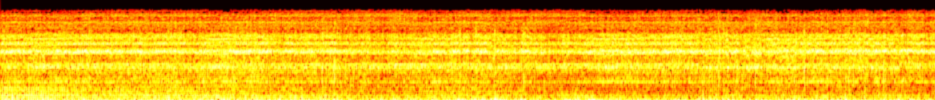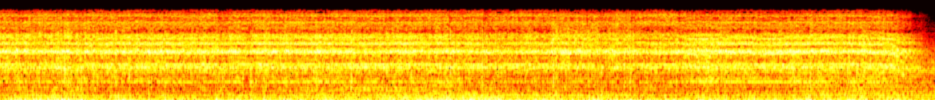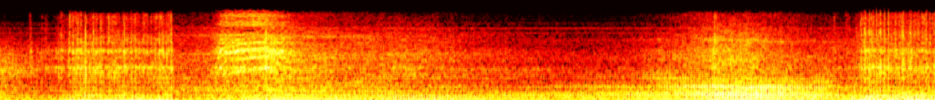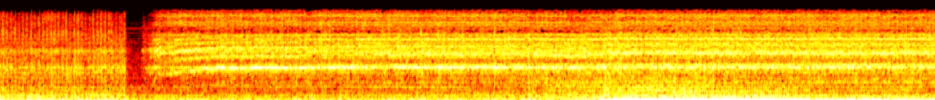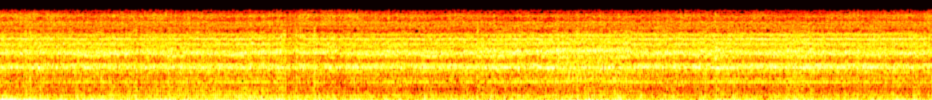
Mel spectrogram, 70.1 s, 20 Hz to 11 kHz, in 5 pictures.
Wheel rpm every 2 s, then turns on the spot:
160, 160, 160, 160, 160, 160, 160, 160, 160, 160, 160, 160, 160, 140, 20, 40, 20, 0, 0, 0, 20, 30, 100, 150, 150, 150, 150, 160, 150, 150, 160, 150, 160, 150, 150.
28-30 40-44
